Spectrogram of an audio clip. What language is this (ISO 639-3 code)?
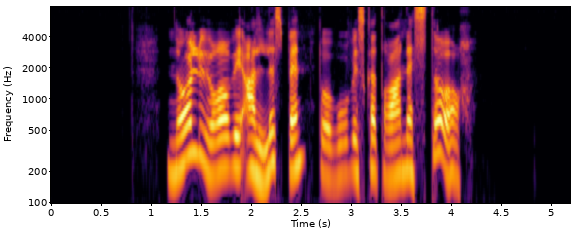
nor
